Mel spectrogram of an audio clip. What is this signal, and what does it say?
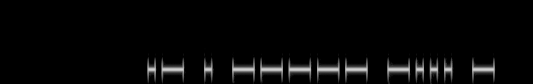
Morse code, heard as a keyed tone, about 17 wpm, 700 Hz. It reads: AE0BT
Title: USA Call Signs - 5 Characters - Repeated 2x - 17wpm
